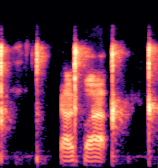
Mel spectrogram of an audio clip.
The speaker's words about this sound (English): Got to clap. Round of applause. Got to clap.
